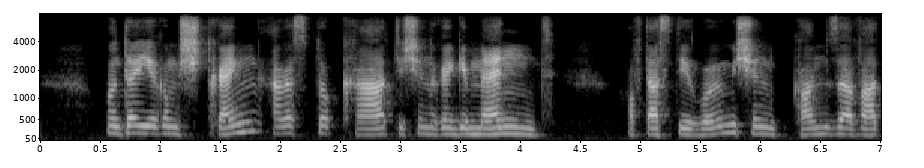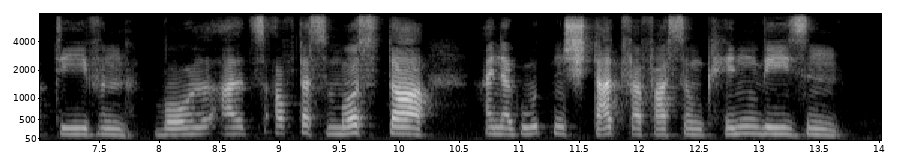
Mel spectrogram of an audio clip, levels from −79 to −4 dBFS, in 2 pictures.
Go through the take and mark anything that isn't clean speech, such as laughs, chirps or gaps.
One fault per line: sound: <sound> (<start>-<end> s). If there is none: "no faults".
no faults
